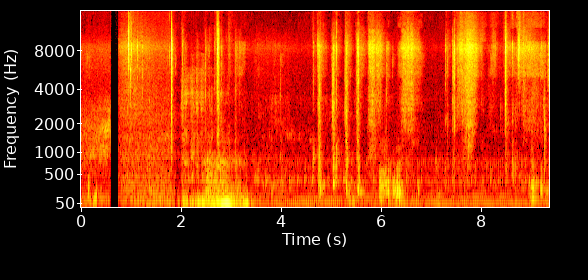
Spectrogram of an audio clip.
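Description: A Rover 75 car starts and pulls away on an old section of road in Edinburgh, with a brief engine rumble, door and mechanical clunks, and a swelling low drone close by.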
